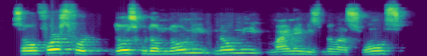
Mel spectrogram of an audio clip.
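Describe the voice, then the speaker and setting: A man's dark, mellow tone at a moderate pace. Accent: Flemish. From Belgium, Antwerp (Flanders). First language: Dutch. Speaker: photographer. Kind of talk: webinar presentation. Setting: online webinar. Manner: hesitant, many fillers.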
